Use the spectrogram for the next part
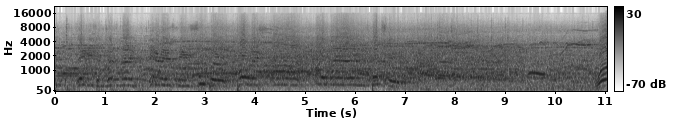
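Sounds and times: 
wrestling crowd roaring and cheering: 0:00.0 - 0:11.0.

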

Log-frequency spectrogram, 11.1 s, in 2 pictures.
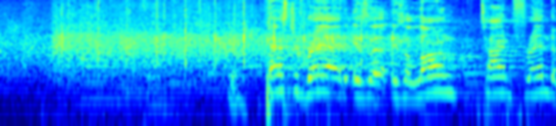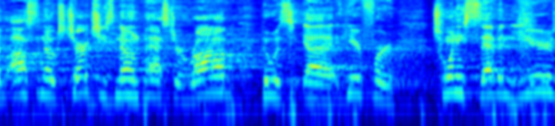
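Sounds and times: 
audience round of applause: 0:00.0 - 0:04.8
speech: 0:02.3 - 0:11.0.

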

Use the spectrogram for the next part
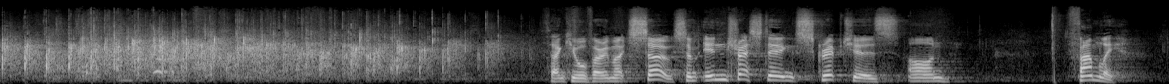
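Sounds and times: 
audience clapping: 0:00.0 - 0:05.8
speech: 0:05.5 - 0:09.6, 0:10.8 - 0:11.3.

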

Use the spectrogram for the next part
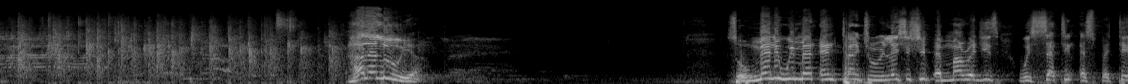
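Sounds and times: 
audience clapping: 0:00.0 - 0:04.1
speech: 0:03.5 - 0:04.3, 0:07.4 - 0:11.2.

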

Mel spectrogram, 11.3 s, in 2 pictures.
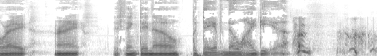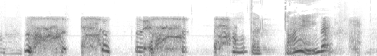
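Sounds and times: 
speech: 0:00.2 - 0:04.8, 0:09.4 - 0:10.9
person coughing from choking on coffee: 0:04.4 - 0:09.3.

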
